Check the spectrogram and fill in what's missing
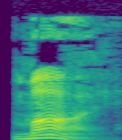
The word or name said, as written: my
